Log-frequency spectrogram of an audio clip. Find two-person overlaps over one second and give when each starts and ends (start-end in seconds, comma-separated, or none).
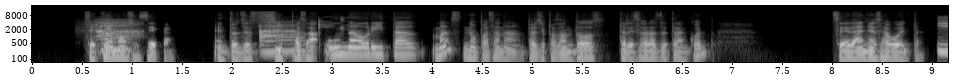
2.2-3.5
